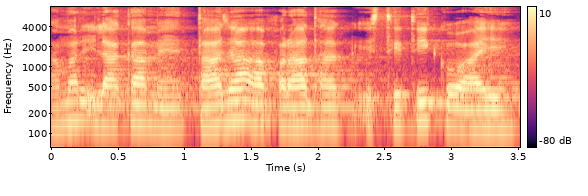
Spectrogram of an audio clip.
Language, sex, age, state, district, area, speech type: Maithili, male, 18-30, Bihar, Madhubani, rural, read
